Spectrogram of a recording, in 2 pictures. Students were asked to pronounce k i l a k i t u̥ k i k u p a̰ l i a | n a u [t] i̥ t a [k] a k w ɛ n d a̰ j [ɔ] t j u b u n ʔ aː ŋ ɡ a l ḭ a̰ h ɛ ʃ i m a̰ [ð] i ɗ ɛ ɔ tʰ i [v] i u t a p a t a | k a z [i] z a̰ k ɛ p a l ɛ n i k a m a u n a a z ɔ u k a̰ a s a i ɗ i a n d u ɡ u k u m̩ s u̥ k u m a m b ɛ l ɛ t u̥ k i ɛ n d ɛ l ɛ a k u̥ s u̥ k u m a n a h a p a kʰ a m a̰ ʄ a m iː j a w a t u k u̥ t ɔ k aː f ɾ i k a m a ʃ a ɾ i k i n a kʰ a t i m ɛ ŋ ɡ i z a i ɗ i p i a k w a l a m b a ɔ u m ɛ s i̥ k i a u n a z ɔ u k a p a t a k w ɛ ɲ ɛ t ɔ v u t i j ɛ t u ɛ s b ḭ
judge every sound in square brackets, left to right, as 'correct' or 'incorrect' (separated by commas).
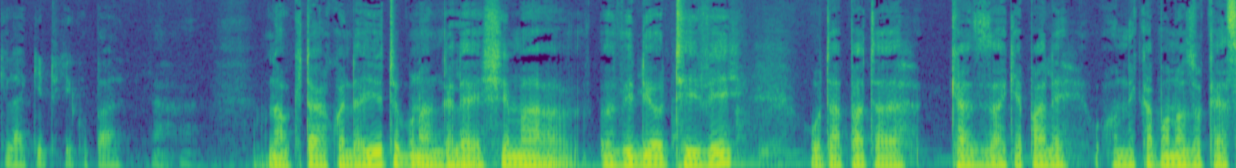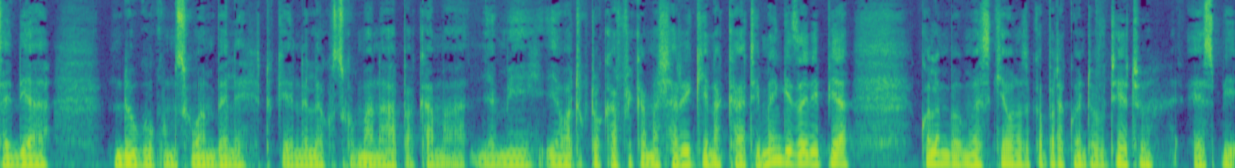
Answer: incorrect, correct, incorrect, incorrect, correct, correct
